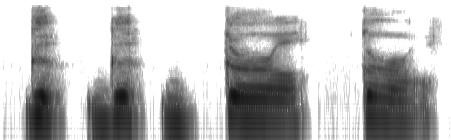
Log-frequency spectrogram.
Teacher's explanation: next thing g g girl girl right g g girl girl it makes the vibration good so this one is voiced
